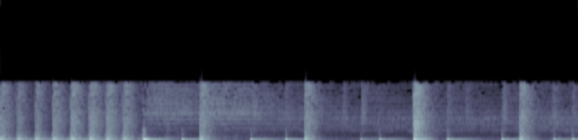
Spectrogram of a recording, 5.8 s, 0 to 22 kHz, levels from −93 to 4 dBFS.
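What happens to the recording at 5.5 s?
At 5.5 s the music carries AAC compression damage that runs throughout the clip. Nothing sounds above 9 kHz, and the top is dull and smeared. A low-bitrate AAC encode is the likely cause.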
